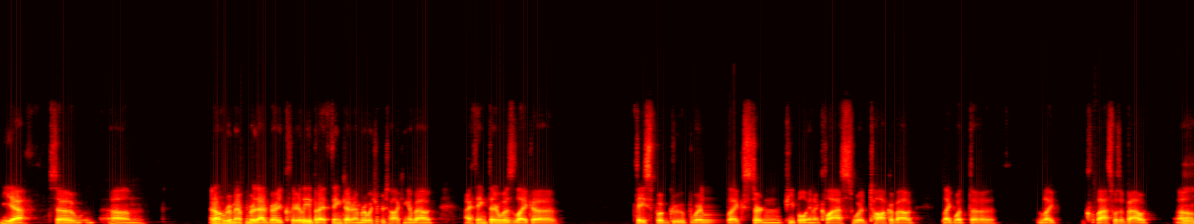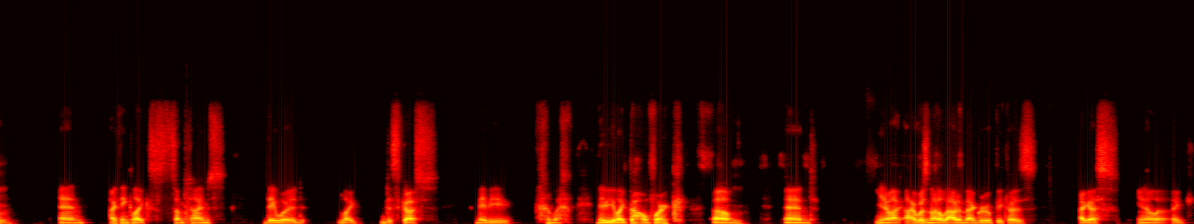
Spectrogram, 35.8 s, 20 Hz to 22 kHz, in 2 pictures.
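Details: 23-year-old man, bilingual English and Urdu, with stuttering since about age three, now describing himself as having overcome it; stuttering.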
